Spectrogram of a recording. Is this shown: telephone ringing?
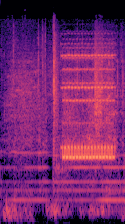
yes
